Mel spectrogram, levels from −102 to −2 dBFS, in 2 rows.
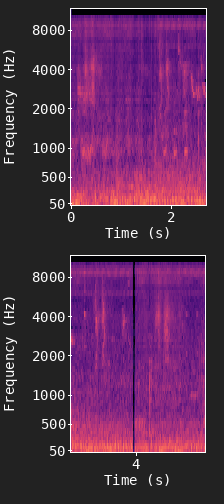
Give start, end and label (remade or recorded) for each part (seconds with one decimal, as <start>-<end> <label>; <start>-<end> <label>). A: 0.0-1.7 remade; 1.7-4.0 recorded; 4.0-4.9 remade; 4.9-5.4 recorded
